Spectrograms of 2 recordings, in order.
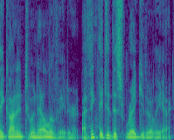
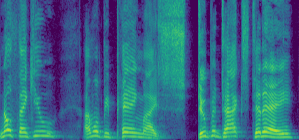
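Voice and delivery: much higher, slow, prissy put-on voice; mock snooty refusal; 13 semitones higher, 4 dB louder, slower than usual. Retelling snubbing the lottery clerk, mock prissy. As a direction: decline with exaggerated smugness. Comic quotes his own retort.

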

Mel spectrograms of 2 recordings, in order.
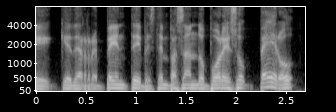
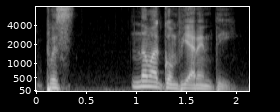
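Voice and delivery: ordinary delivery

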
